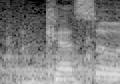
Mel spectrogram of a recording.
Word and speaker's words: queso: anyway keso is like a lot more accurate because you're not adding random y's to the sound like though i'm not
